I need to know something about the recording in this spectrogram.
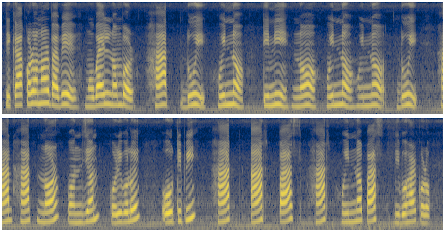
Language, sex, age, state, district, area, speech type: Assamese, female, 30-45, Assam, Dhemaji, rural, read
